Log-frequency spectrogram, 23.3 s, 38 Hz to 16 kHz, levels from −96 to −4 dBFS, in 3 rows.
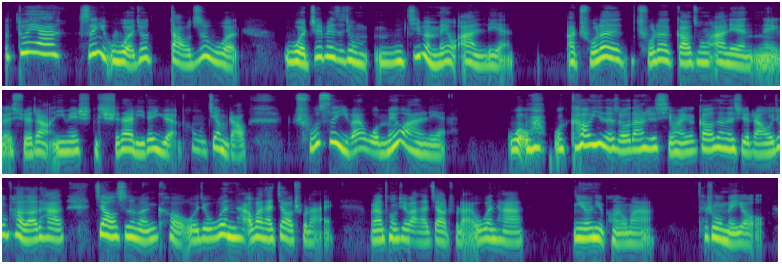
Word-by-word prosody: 对 430 +1 +4
呀。 420 - +4 0.4
所 360 - 0
以 405 -4 +5
我 230 - +3
就 280 +9 0 0.2
导 180 -4 -1
致 260 - 0
我， 225 -10 0 0.4
我 225 -6 +4
这 315 +11 +1
辈 315 -1 +4
子 250 -4 -3
就， 250 -1 +2
嗯， 190 -4 -3
嗯， 210 +2 -1
基 315 +9 0
本 335 - +3
没 185 +3 0
有 225 - -1
暗 195 -7 -1
恋。 170 0 -5 0.5
啊， 220 - -2
除 215 - -1
了 300 - +7 0.3
除 200 - -3
了 250 0 +2
高 205 -1 +1
中 210 0 -2
暗 210 0 0
恋 175 -4 -1
那 - - -3
个 - - -5
学 170 - -4
长， 190 -3 -3
因 190 - -1
为 195 +1 -1
实 195 - -5
实 175 - -4
在 225 +1 +2
离 170 - 0
得 230 - 0
远， 185 -8 -1
碰 215 -5 -13
见 235 +3 0
不 - - -1
着。 - - -7 0.4
除 280 +8 0
此 360 +1 +3
以 250 - +4
外， 215 +6 -2
我 195 -6 -1
没 180 +7 0
有 335 - +5
暗 190 - -1
恋。 155 -1 -7 0.6
我 225 - +3
我 225 - +4 0.2
我 - - 0
高 300 +6 +3
一 325 +2 +7
的 255 -7 +3
时 205 - -2
候， 205 - +1
当 230 +2 +2
时 245 - +1
喜 245 -8 -4
欢 185 -1 -1
一 - - -2
个 200 - -4
高 225 +2 0
三 255 -1 +3
的 230 - +2
学 190 -5 -3
长， 170 -1 -3
我 180 - 0
就 275 - 0
跑 265 -2 +1
到 190 0 +2
他 210 -2 -1 0.3
教 265 -6 +4
室 240 0 +2
门 195 +1 0
口， 230 -1 -4
我 185 - -2
就 210 +1 -1
问 250 +1 +4
他 215 -2 -1
我 - - 0
把 235 - +3
他 200 -2 +1
叫 200 -2 -1
出 180 - -7
来， 170 - -7 0.5
我 185 - -5
让 190 - +2
同 205 -1 -1
学 205 - -2
把 175 - -2
他 160 -1 -6
叫 170 0 -2
出 - - -10
来， - - -6
我 185 - -4
问 205 0 -1
他： 165 -4 -3 0.5
“你 215 - +2
有 210 - +3
女 220 -1 +6
朋 170 -3 -6
友 150 - -4
吗？” 155 +5 -7 0.4
他 230 - -6
说： 230 -2 +3
“我 - - +2
没 165 -5 +1
有。” 155 -1 -7
210 Hz, 300 characters per minute, -22 LUFS, 185-240 Hz, 0.6 s, 了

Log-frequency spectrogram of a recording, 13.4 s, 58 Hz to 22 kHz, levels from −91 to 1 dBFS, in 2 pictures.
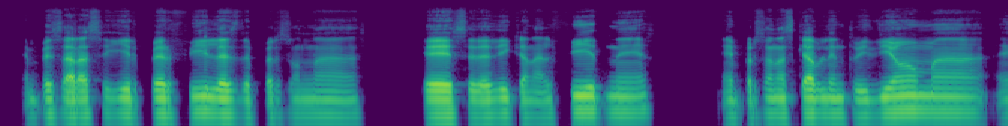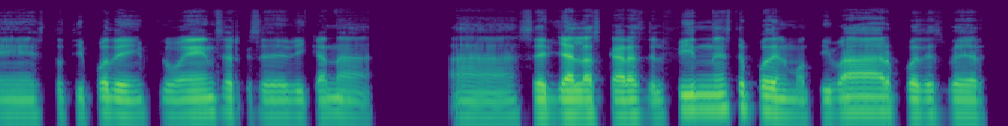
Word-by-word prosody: empezar 100 0 +1
a 100 - +4
seguir 110 0 -3
perfiles 110 0 +3
de 100 -2 -6
personas 100 0 -8 0.4
que 105 0 +9
se 105 0 -5
dedican 100 0 -1
al 95 +2 -8
fitness, 120 +1 -1 0.5
eh, 100 - -7
personas 110 +2 -5
que - - +3
hablen 110 0 +3
tu 105 - -8
idioma, 115 +1 0
este 100 +1 -9
tipo 110 +1 -4
de 100 -1 +3
influencers 105 +2 -1
que - - -24
se 100 -1 -7
dedican 100 +1 -4
a 95 -2 -8 0.5
a 95 0 -8
ser 105 0 0
ya 105 -1 +8
las 105 0 +3
caras 100 0 +3
del 100 0 -8
fitness, 125 +3 0
te 140 - 0
pueden 115 -4 +2
motivar, 110 +3 0
puedes 105 -2 -2
ver, 100 -2 -2
105 Hz, 165 wpm, -25 LUFS, 100-110 Hz, 0.5 s, que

